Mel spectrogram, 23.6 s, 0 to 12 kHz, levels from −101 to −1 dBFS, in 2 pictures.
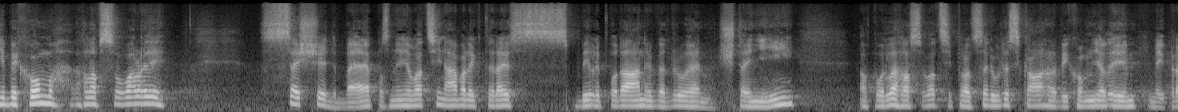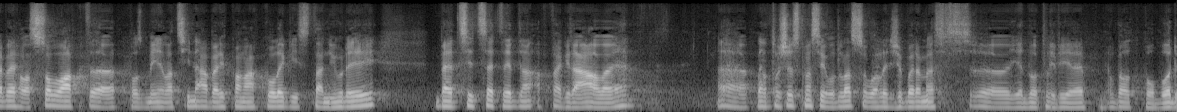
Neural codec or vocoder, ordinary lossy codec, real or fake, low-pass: codec, 16 kHz in and 24 kHz out, 0.6 kbps, FocalCodec, streaming, 2048 codes; MP3, 64 kbps; fake; 10.8 kHz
